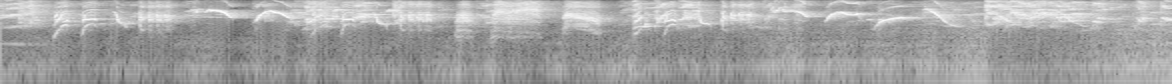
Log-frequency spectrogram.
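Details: Loud, clear-voiced long-tailed shrike singing to stir emotion and mating urge in other shrikes; bursts of high squeaky chatter, looping whistled slurs and quick trills pour out almost without pause.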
